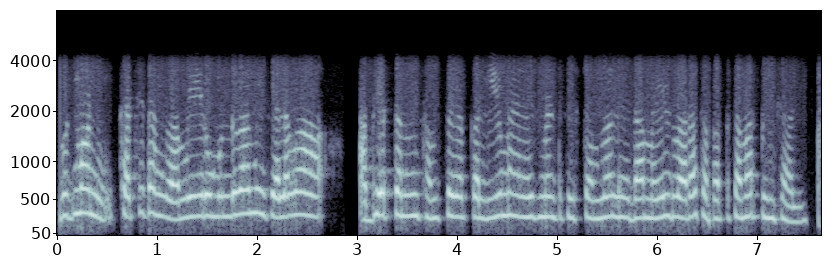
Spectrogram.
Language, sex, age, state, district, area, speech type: Telugu, female, 18-30, Andhra Pradesh, Sri Satya Sai, urban, conversation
